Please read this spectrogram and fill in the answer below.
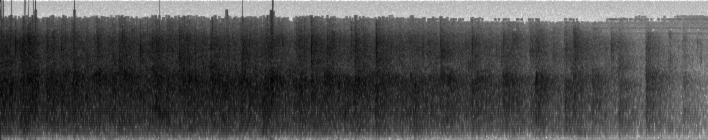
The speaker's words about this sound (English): So please, let's welcome her with a big round of applause.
